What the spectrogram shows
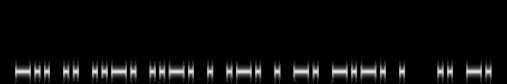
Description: Morse code, heard as a keyed tone, about 25 wpm, 600 Hz. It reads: DIFFERENCE IN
